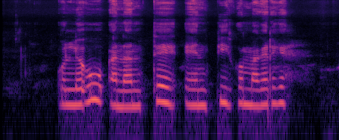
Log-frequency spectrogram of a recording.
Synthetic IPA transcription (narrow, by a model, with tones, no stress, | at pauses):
o˨le˨u˦a˨na˨nte˦ɛ˨npi˦ko˦ma˨ɡɛ˦ɾɪ˦kɛ˦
